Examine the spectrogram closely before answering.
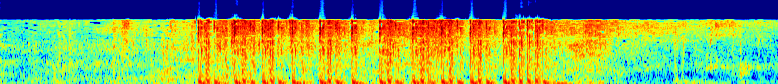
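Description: A gun fires a rapid burst of shots.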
